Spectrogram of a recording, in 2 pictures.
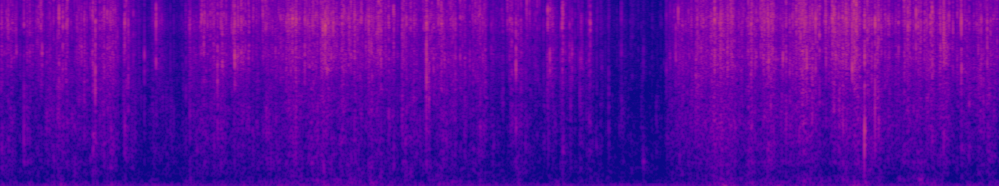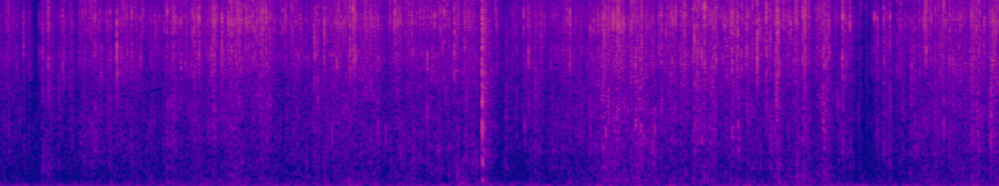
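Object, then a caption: Inflated plastic air-column packaging. Fingertips and nails scratch and squeeze large, clear, inflated plastic air-column packaging, hollow and air-filled. The film gives off continuous bright crinkling and crackling with short sharp snaps scattered throughout. There is no talking.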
